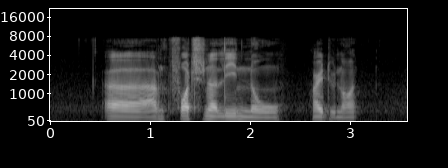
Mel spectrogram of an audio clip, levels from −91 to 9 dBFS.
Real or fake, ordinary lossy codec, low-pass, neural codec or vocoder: real; none; none; none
